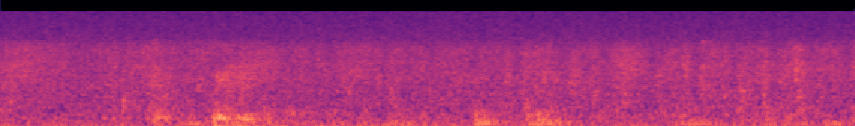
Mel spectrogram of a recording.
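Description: Chalkboard eraser wiping the board in repeated dry scrubbing strokes as the writing is cleared off, over a low steady hum.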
